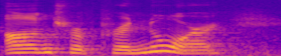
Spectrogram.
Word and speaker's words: entrepreneur: So the first syllable in this word, the word entrepreneur, is the syllable, the sound ah, on, on. Think about it as the word on, turn it on. Or think of it as an or aan, on. Okay, definitely not an e, it's not an e sound, okay, on. Then you have two quick syllables, tr, pr. They sound the same, right? They kind of rhyme.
